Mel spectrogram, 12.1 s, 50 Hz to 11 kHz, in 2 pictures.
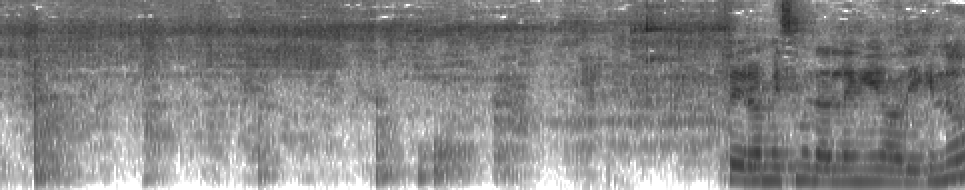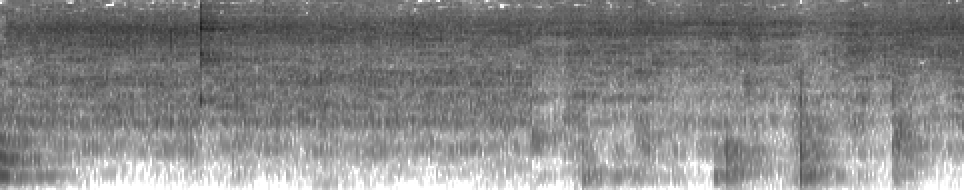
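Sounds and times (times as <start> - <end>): spatula stirring and scraping: 0.0 - 4.6, 9.2 - 12.0
vegetables sizzling in a pan: 0.0 - 12.0.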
